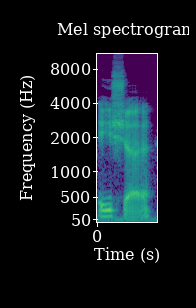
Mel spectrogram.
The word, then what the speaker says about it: Isha: So, Isha, or Isha, pronounced Isha, is woman in Hebrew, or Eve's second name, of Adam and Eve fame, right?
